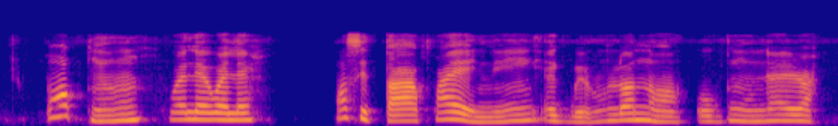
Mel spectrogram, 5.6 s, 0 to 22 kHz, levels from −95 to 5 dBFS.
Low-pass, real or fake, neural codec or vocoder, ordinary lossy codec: 7.2 kHz; fake; codec, 16 kHz, 4 kbps, FunCodec, trained on Chinese and English, 50 frames a second; none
